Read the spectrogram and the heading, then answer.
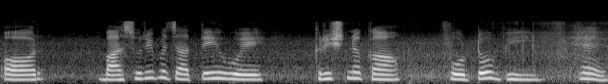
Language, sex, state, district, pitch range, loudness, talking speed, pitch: Hindi, female, Madhya Pradesh, Dhar, 225-275 Hz, -14 LUFS, 90 wpm, 245 Hz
